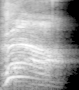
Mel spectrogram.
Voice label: Death Ranged, Battle Barks; Tau; Tau Dax

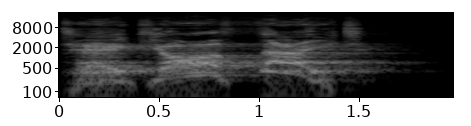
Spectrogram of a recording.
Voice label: Attack Heavy Tech Soldier Sword Agent Male; Battle; Sinecure Melee

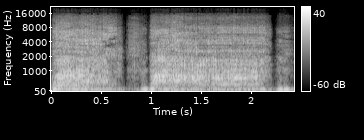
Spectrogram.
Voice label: Attack Grineer Wolf, en; Battle Barks

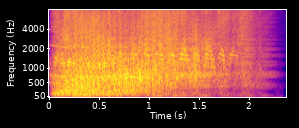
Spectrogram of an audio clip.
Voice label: Vocal Attack; Warframe; Sentients; Conculyst

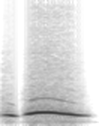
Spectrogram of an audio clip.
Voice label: Horse Stop Walk Adult; Duviri

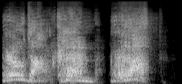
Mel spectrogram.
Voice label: Attack, Male; Warframe; Corrupted Grineer Male; Dialog Barks Battle

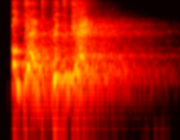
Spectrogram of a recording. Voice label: Player Spotted Female, Battle Barks; Warframe; Modular Corpus Female

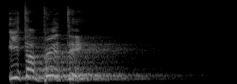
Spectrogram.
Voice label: Attack, Modular Corpus Male; Warframe

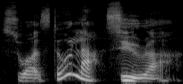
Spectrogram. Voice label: Ost Fem en; Cetus

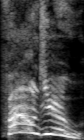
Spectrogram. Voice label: Enemy Spotted Female; Warframe; Tau; Prime Grineer Female; Battle

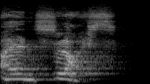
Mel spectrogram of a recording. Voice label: Attack Normal Soldier Mace Agent Female; Battle; Sinecure Melee

